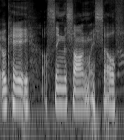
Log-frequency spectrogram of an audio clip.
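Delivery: normal talking voice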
